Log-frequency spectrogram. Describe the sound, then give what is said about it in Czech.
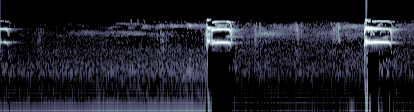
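A black woodpecker, climbing a tree, gives two loud, ringing calls a few seconds apart. Each is short and clear against a quiet, faintly hissing background with no other sounds. “Toto zvučné, melodické a daleko slyšitelné volání můžeme slyšet nejen v Boubínském pralese, ale i v pražské Královské oboře.”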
